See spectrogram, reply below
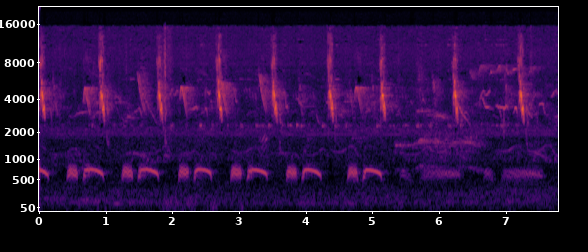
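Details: Spotted dove, a captive decoy bird used in dove luring, giving middle-pitched 'kuk' coos: low hollow paired notes repeated steadily about once a second, with sharp high chirps of other birds above and a faint rural hum.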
